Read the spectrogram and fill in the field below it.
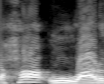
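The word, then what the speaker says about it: חַוָּה: 우리는 보통 하와라 그러잖아요 한글 성경에서는 는 하와 이렇게 하잖아요 근데 여기서는 히브리어는 이게 하와에 하우 와로 이렇게 발음이 돼요 자 그러면 이게 뭐예요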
